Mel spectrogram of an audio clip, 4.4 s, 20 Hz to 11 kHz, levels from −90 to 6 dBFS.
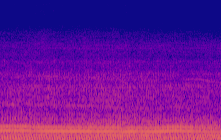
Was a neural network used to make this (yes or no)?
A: no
